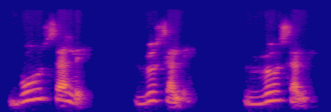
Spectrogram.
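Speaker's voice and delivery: "vous allez" joined as voo-za-lay; "vous allez" run together as one word; French liaison. Shown as a demonstration.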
